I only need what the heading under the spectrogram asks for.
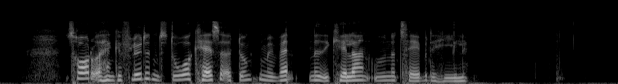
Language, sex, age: Danish, female, 30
